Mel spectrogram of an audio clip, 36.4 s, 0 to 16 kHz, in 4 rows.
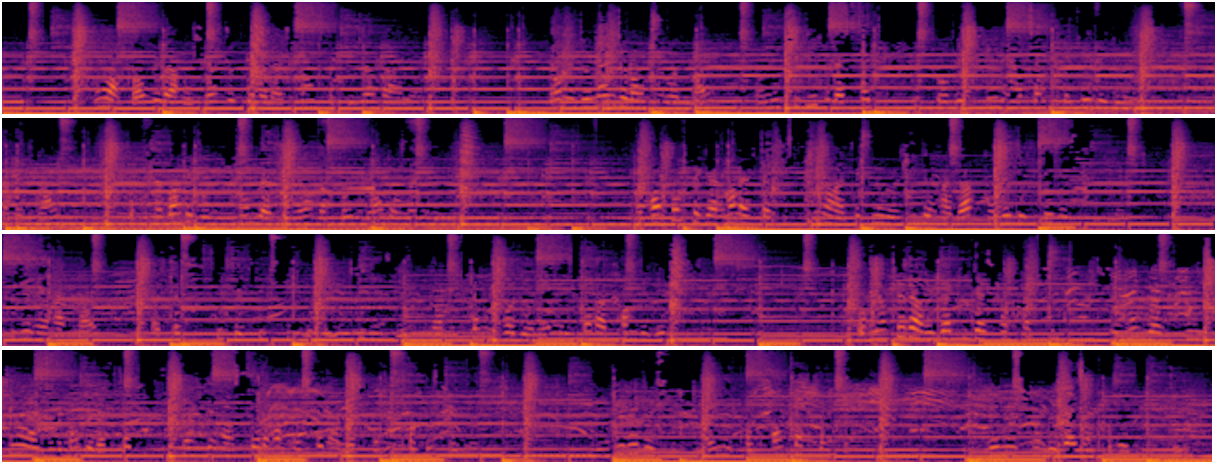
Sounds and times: Music: 0.0s - 36.3s
Speech: 0.5s - 3.1s, 4.0s - 12.3s, 13.8s - 17.3s, 18.2s - 23.4s, 24.5s - 30.8s, 31.6s - 36.3s.

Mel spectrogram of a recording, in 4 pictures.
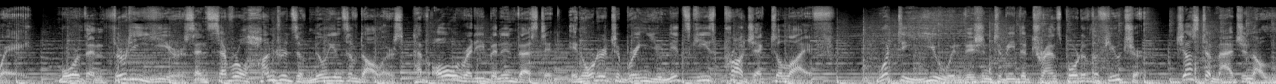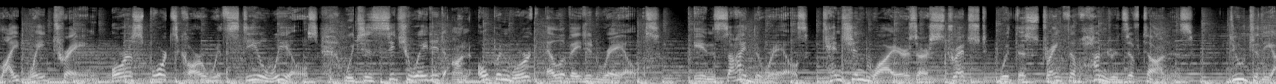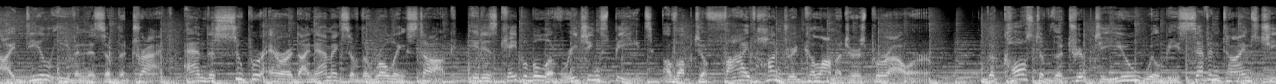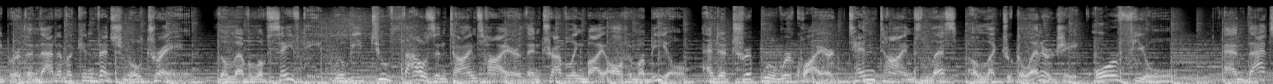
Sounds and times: Music: 0.0s - 51.0s
Speech: 0.0s - 51.0s.

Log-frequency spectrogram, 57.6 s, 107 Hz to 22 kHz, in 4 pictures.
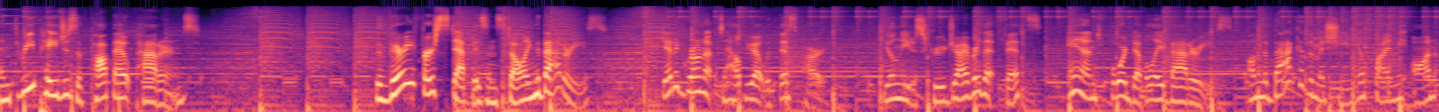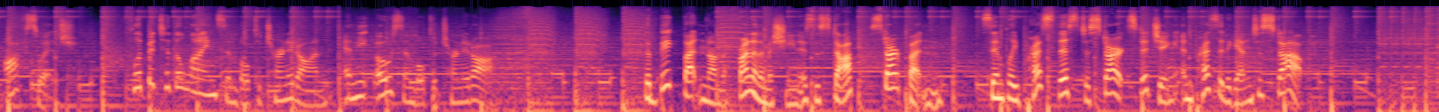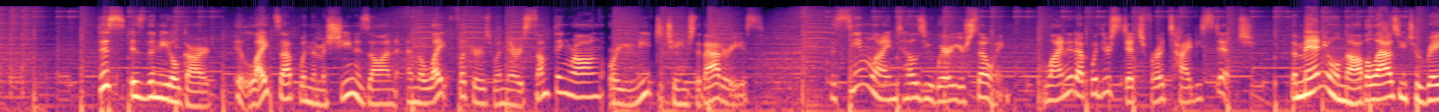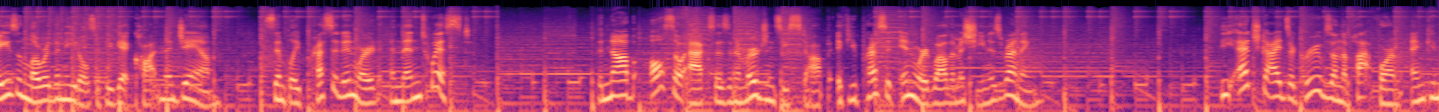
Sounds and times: Speech: 0.0s - 2.0s, 3.8s - 6.0s, 6.6s - 15.1s, 15.7s - 19.4s, 20.8s - 27.5s, 29.8s - 36.4s, 37.1s - 47.9s, 49.2s - 53.6s, 55.4s - 57.5s
Music: 0.0s - 57.5s.

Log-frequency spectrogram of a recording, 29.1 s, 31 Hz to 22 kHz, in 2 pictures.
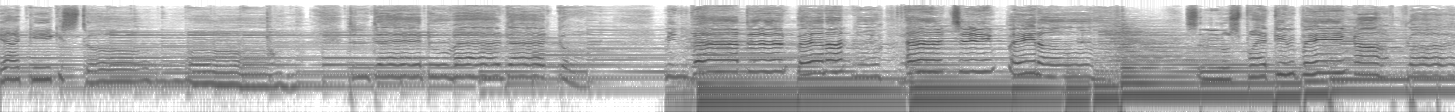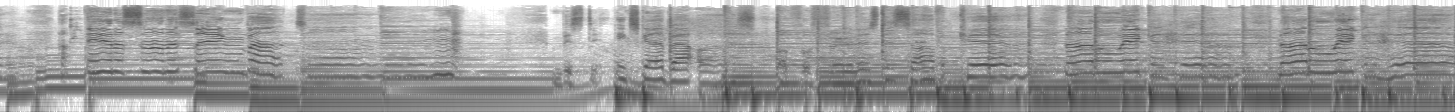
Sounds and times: Music: 0.0s - 29.1s.

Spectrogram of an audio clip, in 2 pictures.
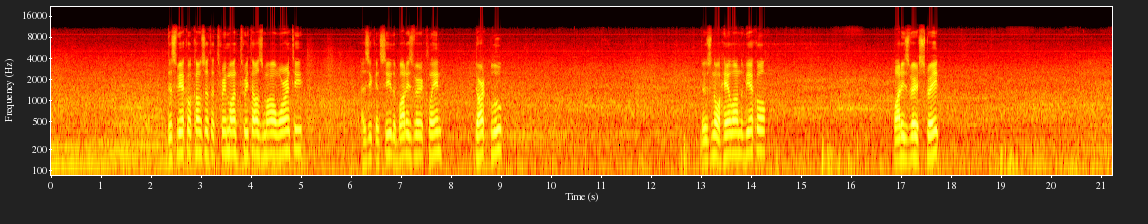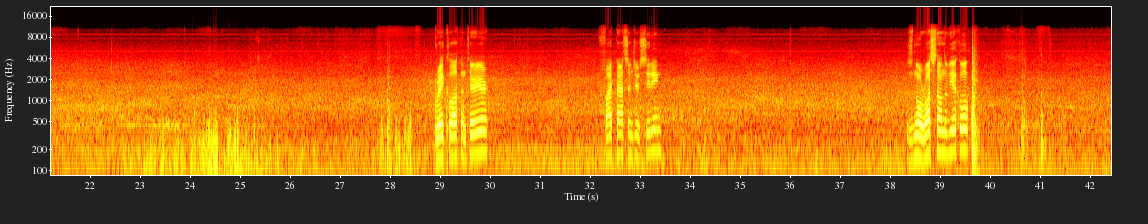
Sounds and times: Speech: 2.4s - 5.0s, 6.2s - 7.8s, 8.5s - 9.0s, 13.0s - 14.3s, 16.9s - 17.8s, 28.9s - 30.0s, 32.2s - 33.5s, 38.4s - 39.7s.

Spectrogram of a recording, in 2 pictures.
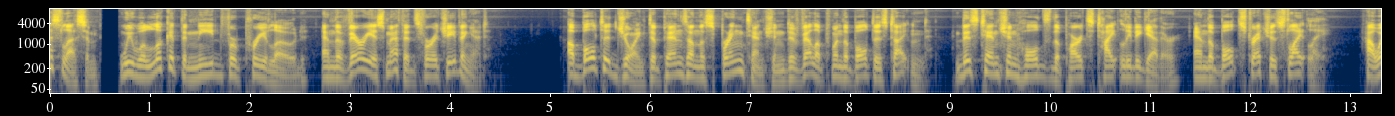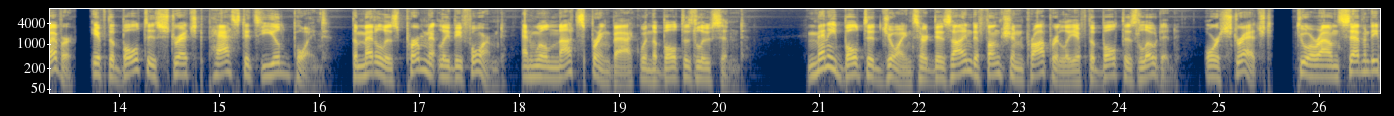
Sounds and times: Speech: 0.0s - 4.4s, 5.2s - 20.3s, 20.9s - 26.6s.

